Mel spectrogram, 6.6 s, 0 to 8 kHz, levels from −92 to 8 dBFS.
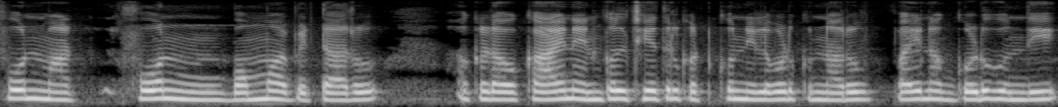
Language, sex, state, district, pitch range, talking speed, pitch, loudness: Telugu, female, Andhra Pradesh, Annamaya, 210-230 Hz, 120 wpm, 220 Hz, -13 LUFS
